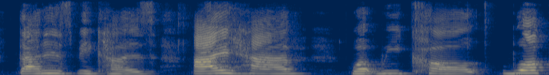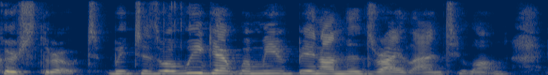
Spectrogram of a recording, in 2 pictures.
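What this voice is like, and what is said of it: Slightly hoarse voice. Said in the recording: “I think you can hear I'm a little bit hoarse.”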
